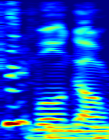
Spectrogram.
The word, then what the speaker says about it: Wollongong: in new south wales wollongong rhymes with one of the major utensils they used to have fun back in the day uh down there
